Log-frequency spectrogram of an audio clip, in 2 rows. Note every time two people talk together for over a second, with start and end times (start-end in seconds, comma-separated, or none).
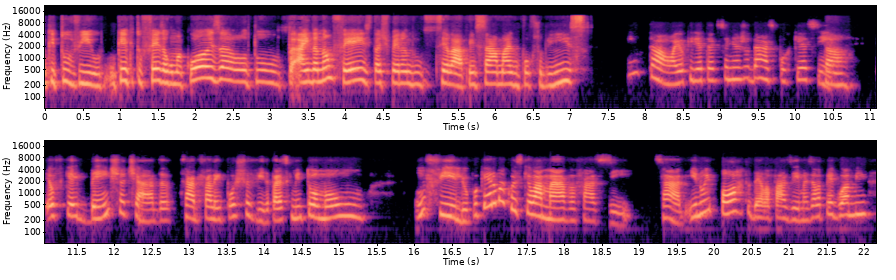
none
